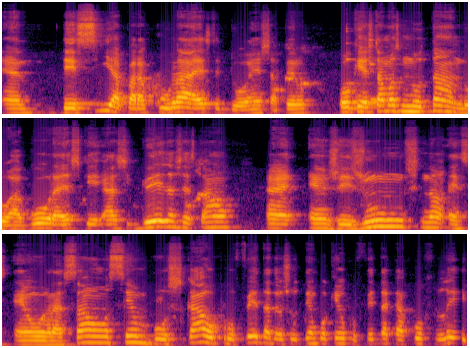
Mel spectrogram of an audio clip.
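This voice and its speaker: A man's high-pitched voice, fairly slow and with ordinary pitch variation. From Ivory Coast. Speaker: pastor. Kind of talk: religious discussion. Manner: halting.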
